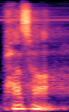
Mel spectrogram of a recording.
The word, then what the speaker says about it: 바사: 그 바사 성경에 파사이 왜 바사라 그러냐면은 어 페르시아 할 때 P 페르시아 S I에서 Pers샤 아 발음이 Pers샤 Pers샤 바사 이렇게 바사가 그냥 전혀 다른 이름이 아니라 우리는 페르시아 이렇게 있지만 벌샤 바사 이렇게 연결이 되는 겁니다.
